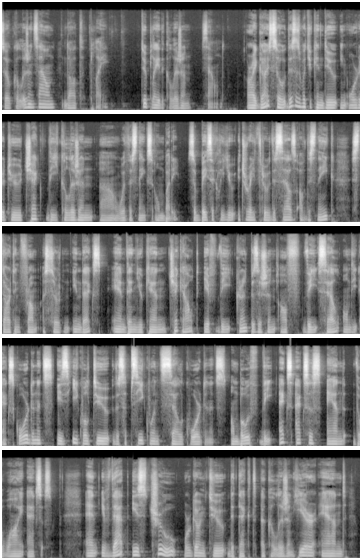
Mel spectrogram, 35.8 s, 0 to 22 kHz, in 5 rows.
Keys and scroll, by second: 0.4 Tab, 1.7 Right, 2.1 ctrl+s, 3.9 ctrl+Down.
